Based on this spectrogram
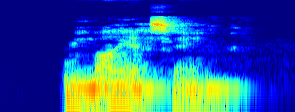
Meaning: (adjective) Of a geologic epoch within the Neogene period from about 23 to 5.3 million years ago; marked by the drift of continents to their present position; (proper noun) The Miocene epoch
- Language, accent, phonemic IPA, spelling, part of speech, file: English, Southern England, /ˈmaɪəsiːn/, Miocene, adjective / proper noun, LL-Q1860 (eng)-Miocene.wav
